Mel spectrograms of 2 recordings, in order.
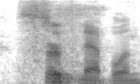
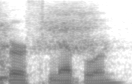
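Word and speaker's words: svirfneblin: How do you pronounce that name? Surfneblin. Nervium? Yeah. Surfneblin.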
